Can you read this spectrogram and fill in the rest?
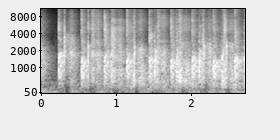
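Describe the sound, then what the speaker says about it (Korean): An indoor audience at a talk bursts into applause, close and loud, with dense overlapping claps that start sharply and keep a steady, slightly pulsing rhythm. "박수 한번"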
